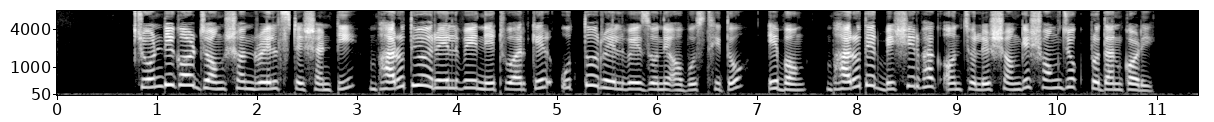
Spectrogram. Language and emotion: Bengali, neutral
